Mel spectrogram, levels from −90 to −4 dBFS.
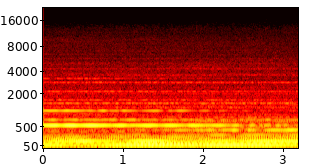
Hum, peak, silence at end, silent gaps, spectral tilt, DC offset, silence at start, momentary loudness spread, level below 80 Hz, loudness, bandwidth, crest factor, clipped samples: none; -12 dBFS; 0 s; none; -9 dB/octave; under 0.1%; 0 s; 2 LU; -26 dBFS; -24 LUFS; 6.8 kHz; 10 dB; under 0.1%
